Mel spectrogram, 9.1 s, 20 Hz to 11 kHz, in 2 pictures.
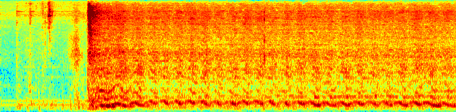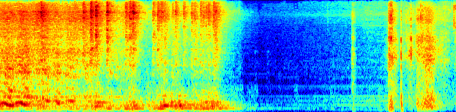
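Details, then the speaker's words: Fox-body Mustang with built cammed Coyote, ported Boss 302 heads and Whipple supercharger, first start after 3 years: catches, runs lumpy about 5 seconds, then cuts out, repeatedly. Owner suspects the fuel pump; fuel pressure unchecked. "it's really weird cuz it seems like it's running the same amount of time every time like it runs for like 5 seconds and then it doesn't run anymore"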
